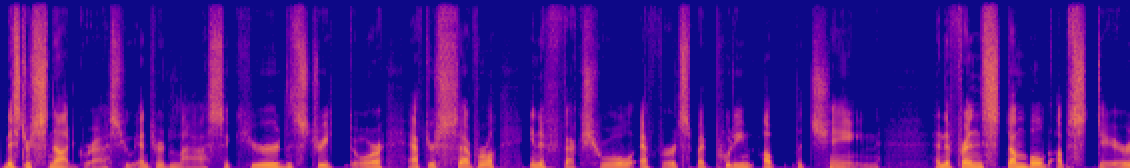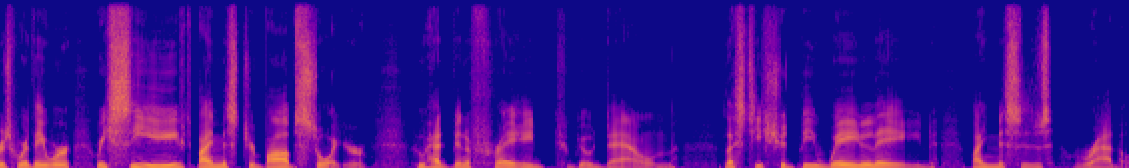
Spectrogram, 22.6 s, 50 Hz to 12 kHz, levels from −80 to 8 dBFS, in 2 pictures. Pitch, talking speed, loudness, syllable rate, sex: 125 Hz, 120 wpm, -22 LUFS, 3.6 syllables/s, male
